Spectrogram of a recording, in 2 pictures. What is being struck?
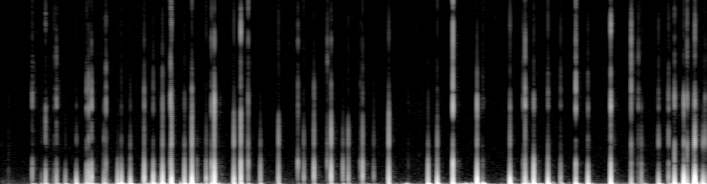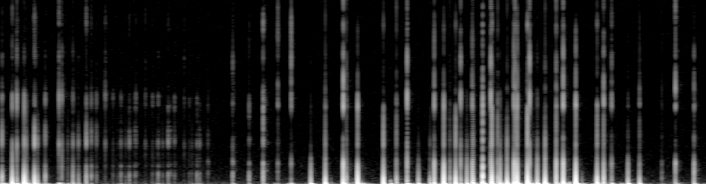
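Acrylic object.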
